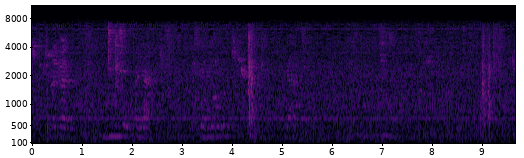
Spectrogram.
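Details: Spotted dove (Spilopelia chinensis) gives soft, low coos in short repeated phrases, faint against a steady background hiss, with a couple of sharp knocks.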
